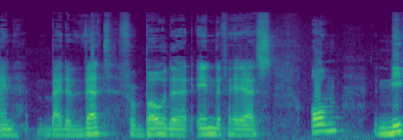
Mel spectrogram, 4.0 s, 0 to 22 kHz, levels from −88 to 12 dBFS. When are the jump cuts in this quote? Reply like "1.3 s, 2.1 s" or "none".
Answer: none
